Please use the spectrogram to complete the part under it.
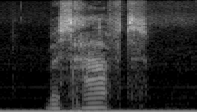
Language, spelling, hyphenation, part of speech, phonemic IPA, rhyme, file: Dutch, beschaafd, be‧schaafd, adjective / verb, /bəˈsxaːft/, -aːft, Nl-beschaafd.ogg
- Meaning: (adjective) 1. civilized, cultured 2. courteous, polite; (verb) past participle of beschaven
